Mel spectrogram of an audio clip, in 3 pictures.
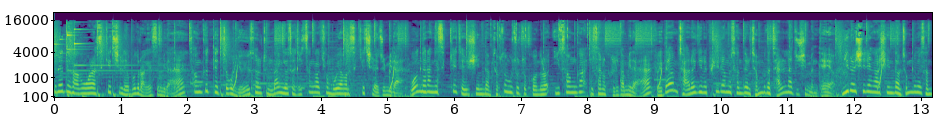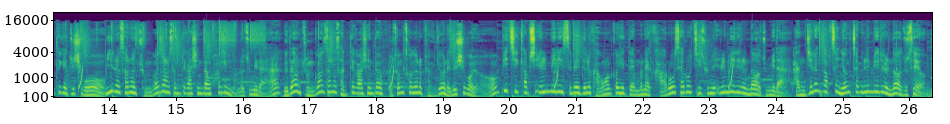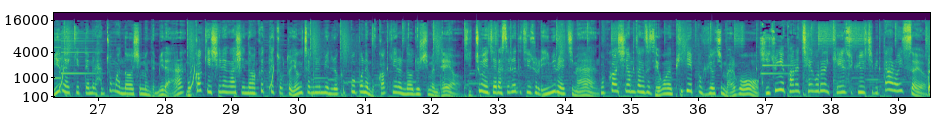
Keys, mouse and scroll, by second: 0.4 click, 1.1 click, 1.7 click, 2.3 click, 3.2 click, 3.9 click, 4.4 click, 5.0 ctrl+right click, 5.9 click, 6.7 click, 7.2 click, 7.8 click, 8.2 click, 9.4 click, 10.0 click, 10.2 scroll down 2, 10.7 click, 11.0 scroll up 1, 11.3 click, 11.5 scroll down 2, 12.3 click, 12.9 click, 14.0 click, 14.7 click, 14.9 click, 15.4 click, 15.8 click, 16.6 click, 16.7 d, 20.3 click, 20.7 click, 21.1 1, 21.3 click, 22.3 click, 22.9 click, 23.3 click, 23.5 middle click, 23.8 1, 24.1 click, 24.6 middle click, 24.8 scroll up 1, 25.1 d, 25.7 click, 26.4 click, 27.8 1, 29.3 click, 31.4 click, 32.0 click, 33.2 scroll down 1, 33.5-33.9 scroll up 1, 34.7 click.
